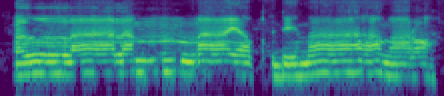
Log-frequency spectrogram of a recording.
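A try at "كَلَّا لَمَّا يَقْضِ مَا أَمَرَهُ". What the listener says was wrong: Ma-nya 4 harokat. Ma amarah. Diulang.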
